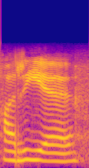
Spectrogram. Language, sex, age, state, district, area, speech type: Tamil, female, 18-30, Tamil Nadu, Sivaganga, rural, read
